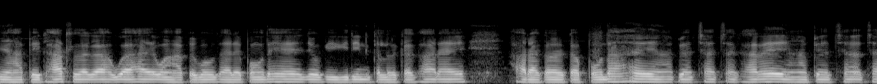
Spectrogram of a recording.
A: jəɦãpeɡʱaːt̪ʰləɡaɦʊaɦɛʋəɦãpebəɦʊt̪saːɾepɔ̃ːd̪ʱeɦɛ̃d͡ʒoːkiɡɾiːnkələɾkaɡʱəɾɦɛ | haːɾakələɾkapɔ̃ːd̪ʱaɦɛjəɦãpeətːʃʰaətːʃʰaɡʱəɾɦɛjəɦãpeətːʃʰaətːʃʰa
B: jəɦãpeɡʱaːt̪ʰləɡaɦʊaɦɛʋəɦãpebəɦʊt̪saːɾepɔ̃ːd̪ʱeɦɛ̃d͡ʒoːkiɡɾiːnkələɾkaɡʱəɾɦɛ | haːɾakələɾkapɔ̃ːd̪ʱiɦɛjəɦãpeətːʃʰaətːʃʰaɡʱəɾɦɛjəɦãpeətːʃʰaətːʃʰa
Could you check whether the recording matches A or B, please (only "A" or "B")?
A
